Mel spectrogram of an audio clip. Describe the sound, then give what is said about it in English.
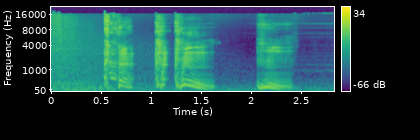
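A man leaning against a tree clears his throat in a few rough, voiced bursts, each with a falling tone, fairly loud and with no other sound around them. “From his position leaning against the tree, Siegmund cleared his throat.”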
